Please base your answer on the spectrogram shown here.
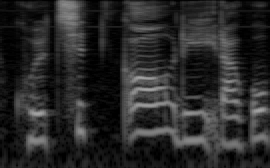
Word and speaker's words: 골칫거리: 그리고 디귿 소리 뒤에 기역이 오면은 더블 컨소넌트로 바뀌는데요. 그래서 발음은 골칫거리라고 발음합니다.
